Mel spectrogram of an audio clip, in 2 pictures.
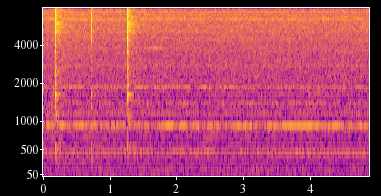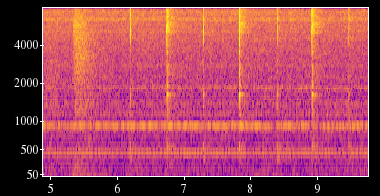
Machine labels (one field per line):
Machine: valve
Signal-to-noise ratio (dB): 0 dB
